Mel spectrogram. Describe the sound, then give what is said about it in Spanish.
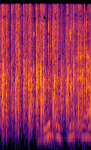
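Applause welcomes a political representative as he is introduced. Scattered, uneven claps come in irregular bursts while a voice keeps talking over them. “Un aplauso para Ángel Matos.”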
